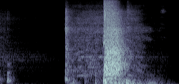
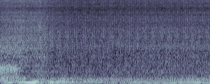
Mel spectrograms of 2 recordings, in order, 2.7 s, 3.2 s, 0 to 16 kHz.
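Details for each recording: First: Vauxhall Nova with a C20XE redtop engine on ITBs, cranking with the fuel pump bridged because the ECU gave the pump relay no trigger: sharp pops and coughing bursts spitting back through the inlet manifold. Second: First start of a newly installed C20XE redtop engine in a Vauxhall Nova, with the fuel pump relay bridged because it is faulty: the engine catches quickly, takes a couple of throttle blips, then settles into a steady, even, healthy idle.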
